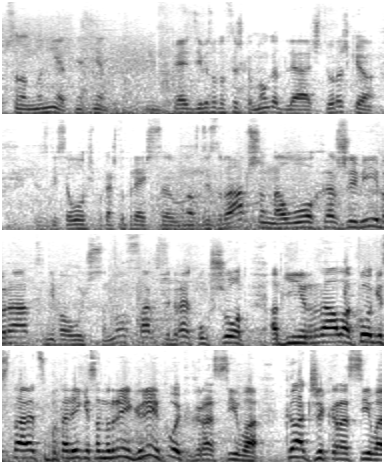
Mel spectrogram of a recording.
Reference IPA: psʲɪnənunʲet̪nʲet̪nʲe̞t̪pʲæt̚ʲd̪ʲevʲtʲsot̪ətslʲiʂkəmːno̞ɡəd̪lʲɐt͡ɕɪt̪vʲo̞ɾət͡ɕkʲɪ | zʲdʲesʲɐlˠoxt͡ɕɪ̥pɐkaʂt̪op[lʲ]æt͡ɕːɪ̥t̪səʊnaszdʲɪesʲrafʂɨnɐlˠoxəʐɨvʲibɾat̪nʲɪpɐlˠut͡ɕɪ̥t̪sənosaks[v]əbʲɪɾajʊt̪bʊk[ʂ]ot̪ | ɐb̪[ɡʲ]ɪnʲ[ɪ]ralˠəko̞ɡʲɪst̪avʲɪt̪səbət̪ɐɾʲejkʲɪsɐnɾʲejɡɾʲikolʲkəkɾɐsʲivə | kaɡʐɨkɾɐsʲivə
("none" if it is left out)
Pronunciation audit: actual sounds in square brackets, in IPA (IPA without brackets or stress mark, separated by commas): ɾʲ, z, ʂ, ɡʲ, ɪ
